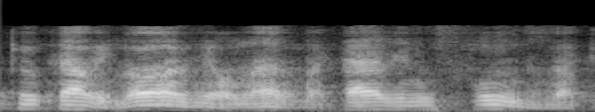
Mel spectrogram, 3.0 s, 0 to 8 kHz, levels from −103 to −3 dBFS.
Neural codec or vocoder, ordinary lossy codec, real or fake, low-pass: codec, 24 kHz, 1 kbps, SNAC; AAC, 16 kbps; fake; 7.2 kHz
